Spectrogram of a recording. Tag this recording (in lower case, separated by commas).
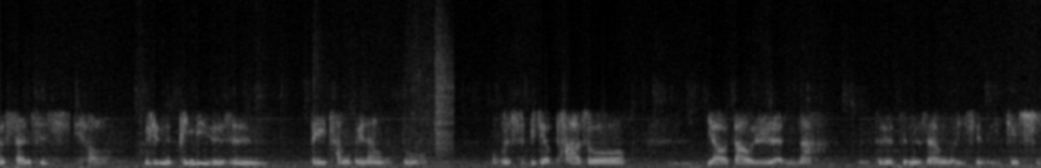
speech, inside a small room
